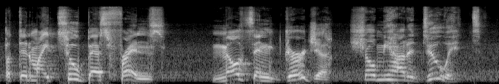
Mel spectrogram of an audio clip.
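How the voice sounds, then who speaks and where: A performer voicing an eager young male parrot, speaking slowly and earnestly in a homemade pretend-play story. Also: mid-range voice, big pitch swings, bright, forceful tone, a little hiss or hum, poor audio.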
